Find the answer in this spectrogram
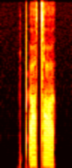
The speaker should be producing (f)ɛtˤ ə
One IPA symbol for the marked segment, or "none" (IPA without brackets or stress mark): pʼ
